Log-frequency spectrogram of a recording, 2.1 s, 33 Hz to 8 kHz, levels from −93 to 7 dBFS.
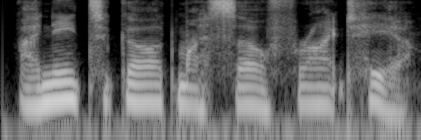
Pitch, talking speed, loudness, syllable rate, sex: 135 Hz, 200 wpm, -22 LUFS, 4.7 syllables/s, male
